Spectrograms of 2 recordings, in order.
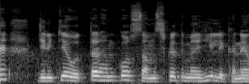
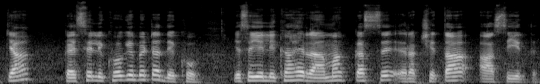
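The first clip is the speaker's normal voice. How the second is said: usual speaking voice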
